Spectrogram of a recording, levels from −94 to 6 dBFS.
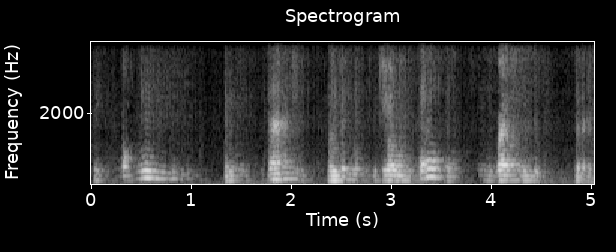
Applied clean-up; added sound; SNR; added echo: neural mask model DeepFilterNet 3.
